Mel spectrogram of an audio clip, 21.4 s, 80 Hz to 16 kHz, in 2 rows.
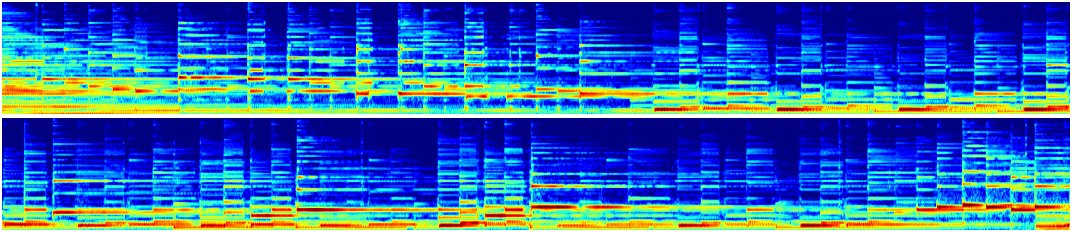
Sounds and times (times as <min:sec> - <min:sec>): Strum: 0:00.0 - 0:09.6, 0:17.7 - 0:21.3
Acoustic guitar: 0:00.0 - 0:21.3.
